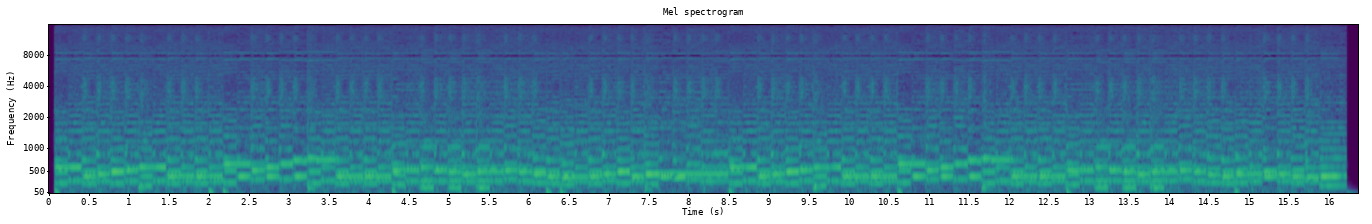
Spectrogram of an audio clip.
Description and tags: Music2 IBSP1
- This samplepack contains 123 samples recorded from a Cicuit Bent Turkish Toyphone.
It has three subfolders containing a) sounds from the Toyphone before bending, (including the numbers from 0-9 in Turkish)*, b) unprocessed Circuit Bent sounds and c) a selection of sounds created with the Toyphone and a Kaoss Pad quad.
*handy if you’ve always wanted to do that Turkish cover of Kraftwerk’s ‘Numbers’
bend, bending, bent, circuit, glitch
